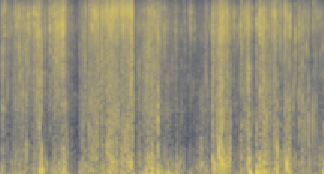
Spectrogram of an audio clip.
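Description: Fingertips squeeze and pop bubbles on a clear plastic bubble wrap sheet, giving a dense run of sharp pops and crackles over continuous crinkling of the plastic. The bright, noisy texture fills the whole clip with short bursts and little ring.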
